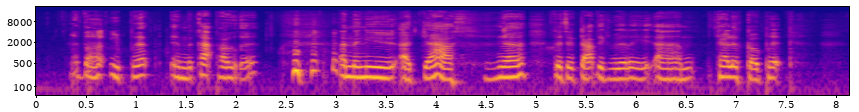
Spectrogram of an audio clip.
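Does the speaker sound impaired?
Yes: profound deafness; profound deafness left ear, total deafness right ear, diagnosed at age 3, no cochlear implant; wears hearing aid which helps, relies on lip-reading to understand, sits in front row; learned to speak and lip-read in oral pre-preschool, mainstreamed, little ASL now.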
